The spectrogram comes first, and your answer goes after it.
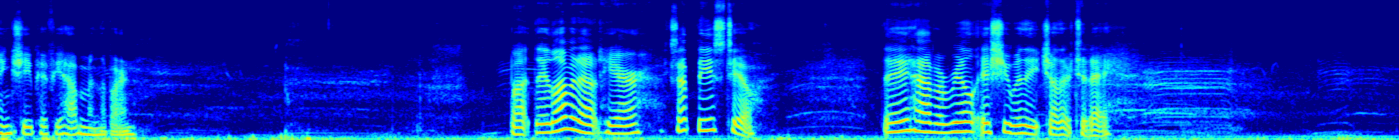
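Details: Flock of sheep crowding at Ewetopia Farms on a morning when rams and ewes go out to fresh pasture for the first time this year; repeated quavering, vibrato bleats from several animals come in bursts between quieter gaps.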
